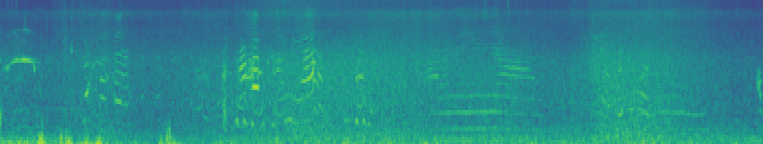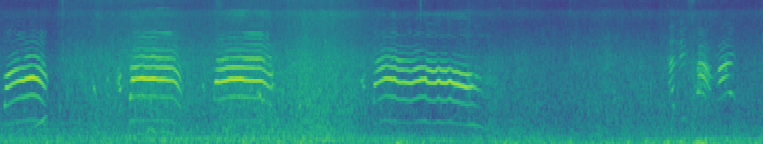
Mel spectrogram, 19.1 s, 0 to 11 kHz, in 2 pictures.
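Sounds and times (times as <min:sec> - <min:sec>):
child's high-pitched squeals: 0:00.0 - 0:01.6, 0:05.3 - 0:06.8, 0:09.5 - 0:10.2, 0:11.0 - 0:13.0, 0:14.0 - 0:15.8
surf washing: 0:00.0 - 0:19.0.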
